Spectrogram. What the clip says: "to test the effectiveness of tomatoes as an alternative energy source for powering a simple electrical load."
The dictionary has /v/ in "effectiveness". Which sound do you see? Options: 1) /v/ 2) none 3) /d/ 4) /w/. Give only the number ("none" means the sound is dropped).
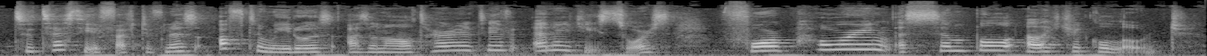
1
